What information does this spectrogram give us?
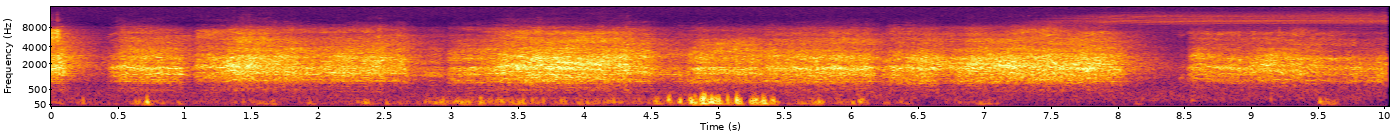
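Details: In Costa Rica, fast-flying Scarlet Macaws give loud, harsh, grating squawks in long overlapping bursts, several birds calling almost without pause.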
